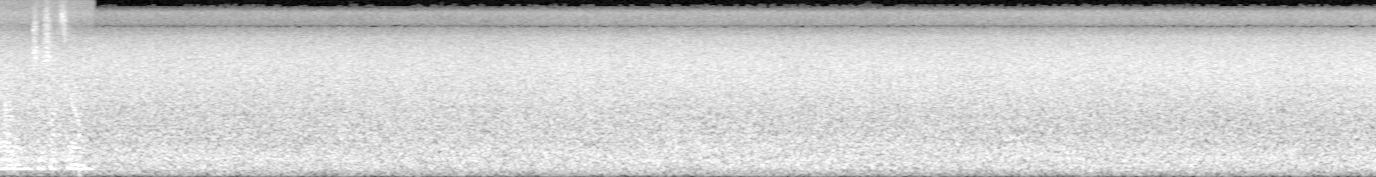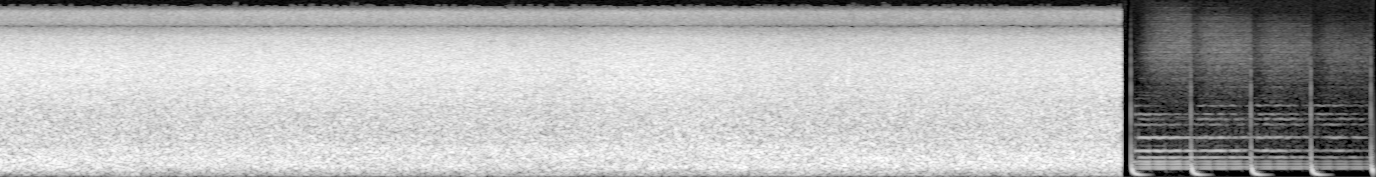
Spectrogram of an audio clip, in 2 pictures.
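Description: A river in full flood and a nearby waterfall: a loud, steady rush of water that cuts off suddenly near the end.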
